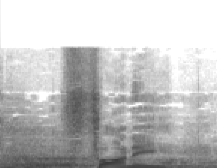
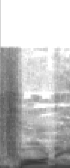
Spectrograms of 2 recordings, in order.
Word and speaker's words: Fani: It's actually pronounced Fanny. It's F-A-N-I, but you pronounce it Fanny, a little French accent there. Fanny.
